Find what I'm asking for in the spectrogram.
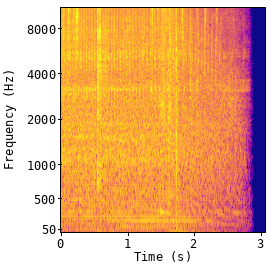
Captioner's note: projector dies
